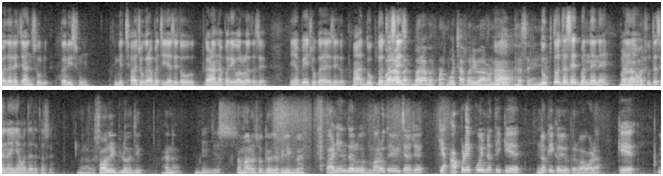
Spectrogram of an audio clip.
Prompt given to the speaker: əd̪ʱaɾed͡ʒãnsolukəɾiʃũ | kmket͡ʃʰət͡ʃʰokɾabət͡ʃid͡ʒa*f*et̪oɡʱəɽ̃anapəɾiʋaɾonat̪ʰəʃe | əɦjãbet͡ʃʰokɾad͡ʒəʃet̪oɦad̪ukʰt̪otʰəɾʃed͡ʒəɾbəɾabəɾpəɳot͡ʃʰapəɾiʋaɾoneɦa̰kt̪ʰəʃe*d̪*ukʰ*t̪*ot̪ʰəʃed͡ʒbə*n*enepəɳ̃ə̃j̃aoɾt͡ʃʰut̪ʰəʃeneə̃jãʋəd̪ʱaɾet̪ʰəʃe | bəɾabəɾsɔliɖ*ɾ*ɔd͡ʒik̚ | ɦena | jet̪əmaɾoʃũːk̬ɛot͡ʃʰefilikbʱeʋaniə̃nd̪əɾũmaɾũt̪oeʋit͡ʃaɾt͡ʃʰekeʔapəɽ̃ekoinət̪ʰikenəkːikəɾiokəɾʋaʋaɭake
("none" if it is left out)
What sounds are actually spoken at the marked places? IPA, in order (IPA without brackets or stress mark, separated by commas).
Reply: ʃ, d̪, t̪, nː, l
